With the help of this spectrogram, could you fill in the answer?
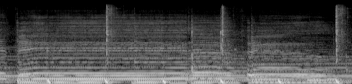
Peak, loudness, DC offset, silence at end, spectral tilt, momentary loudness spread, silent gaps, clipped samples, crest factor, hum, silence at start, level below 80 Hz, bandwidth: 0 dBFS; -17 LUFS; under 0.1%; 0 s; -6.5 dB/octave; 2 LU; none; under 0.1%; 16 dB; none; 0 s; -26 dBFS; 17.5 kHz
